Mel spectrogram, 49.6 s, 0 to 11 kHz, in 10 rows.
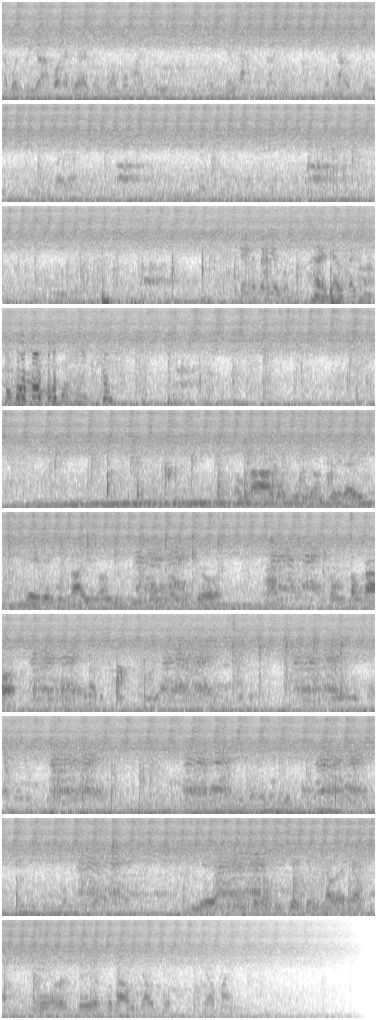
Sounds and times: Frogs chirping 0.0 - 49.1
Cicadas cry 0.0 - 49.6

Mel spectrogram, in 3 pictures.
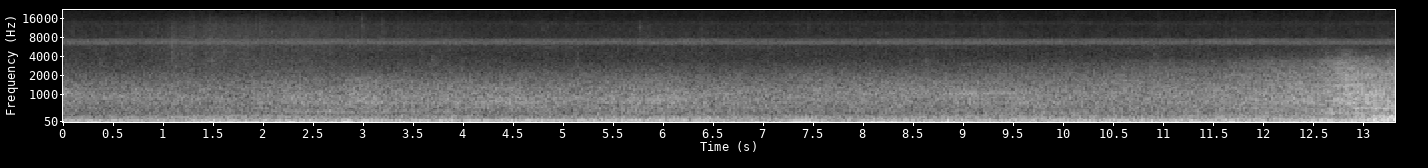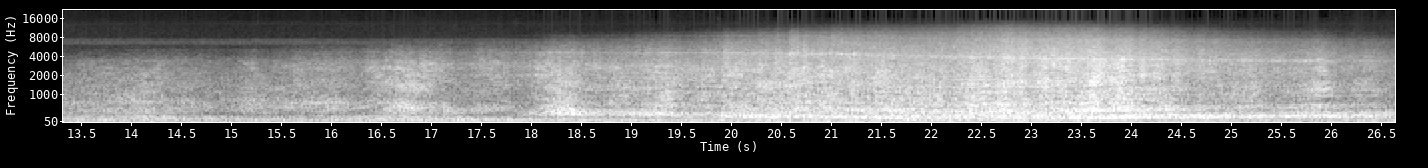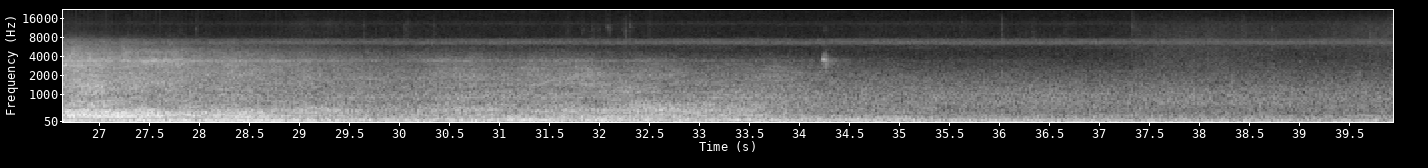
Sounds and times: Fighter flight traveling through 12.1 - 34.7

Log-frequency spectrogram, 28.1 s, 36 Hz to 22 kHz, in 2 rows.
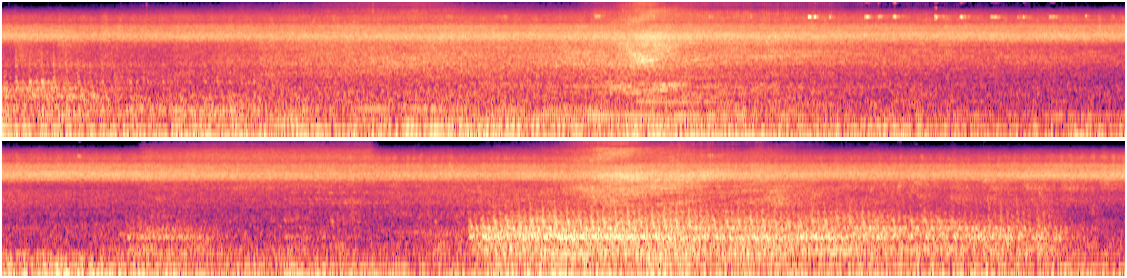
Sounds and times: Viaduct construction 0.0 - 28.0
traffic sound 0.0 - 28.0

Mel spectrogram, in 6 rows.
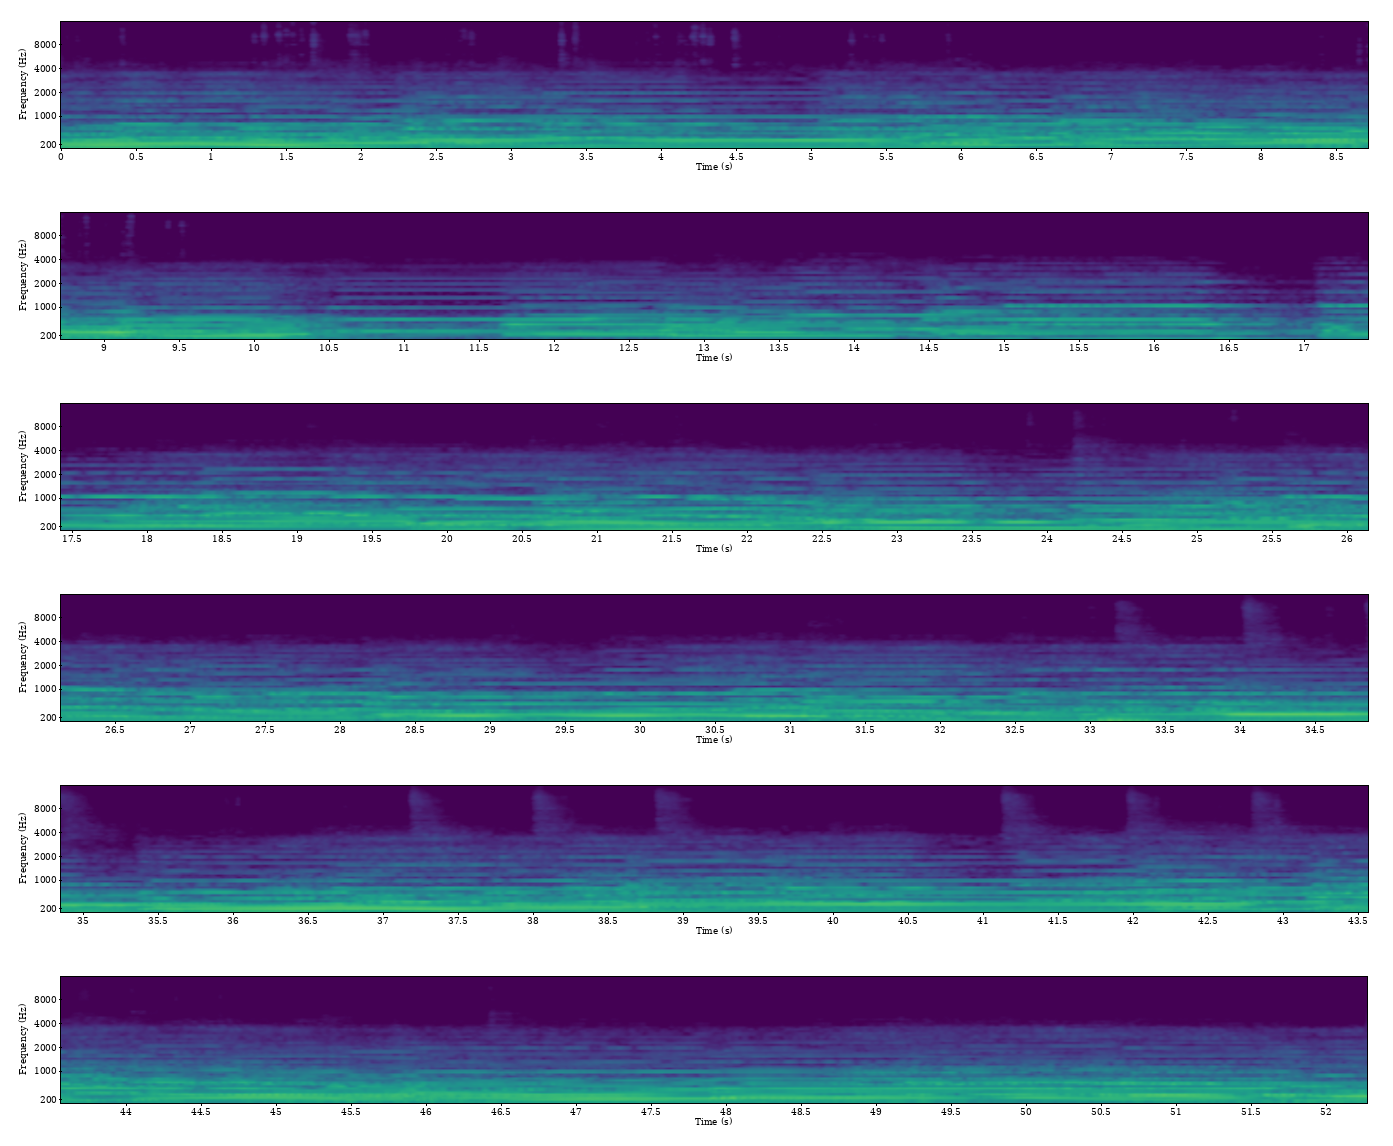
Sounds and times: daily chanting 0.0 - 11.0
daily chanting 11.6 - 52.2

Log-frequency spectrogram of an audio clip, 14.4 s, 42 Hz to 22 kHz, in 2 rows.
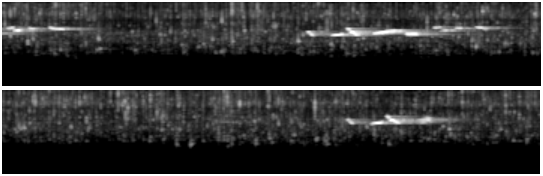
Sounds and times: Simple Valley Stream Water Sounds 0.0 - 14.3
Bird Singing 0.0 - 1.0
Bird Singing 4.1 - 6.6
Bird Singing 11.8 - 13.2

